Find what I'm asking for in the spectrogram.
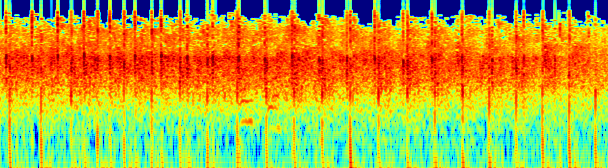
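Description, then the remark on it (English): A steady round of applause from a sizable audience at a worship gathering, honoring servicemen and women and their family members. Dense overlapping claps with a few sharper individual hand claps standing out, sustained at an even level throughout without any talking. “Let us share our appreciation with a round of applause.”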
